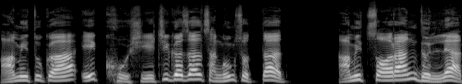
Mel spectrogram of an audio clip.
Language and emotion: Goan Konkani, happy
